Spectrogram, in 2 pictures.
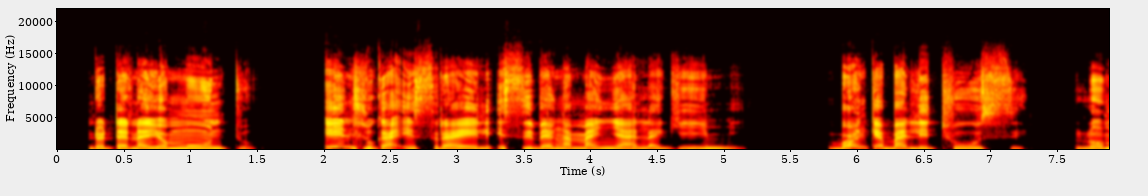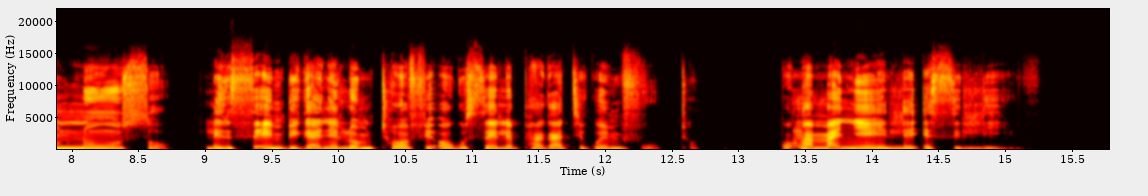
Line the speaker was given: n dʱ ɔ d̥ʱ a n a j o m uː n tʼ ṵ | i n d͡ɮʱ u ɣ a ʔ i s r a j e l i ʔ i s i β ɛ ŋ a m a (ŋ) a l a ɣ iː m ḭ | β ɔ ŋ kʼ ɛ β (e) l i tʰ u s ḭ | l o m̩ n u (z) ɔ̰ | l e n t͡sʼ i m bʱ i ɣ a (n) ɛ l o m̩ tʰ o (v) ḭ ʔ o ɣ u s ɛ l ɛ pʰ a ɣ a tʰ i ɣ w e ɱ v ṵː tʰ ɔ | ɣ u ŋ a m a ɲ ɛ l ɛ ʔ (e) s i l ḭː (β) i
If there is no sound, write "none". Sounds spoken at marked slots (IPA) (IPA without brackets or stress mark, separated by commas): ɲ, a, s, ɲ, f, e, β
